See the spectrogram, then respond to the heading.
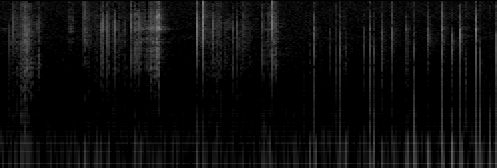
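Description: Very long painted nails scratch and tap the outer surface of a small, hollow white ceramic cup or holder with a gold floral print, held in one hand close to the mic. Dry, bright scraping bursts in the first two seconds give way to quick, irregular clicking taps that grow sharper and more frequent toward the end, each dying away almost instantly with no ring.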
